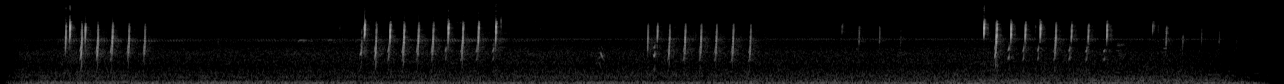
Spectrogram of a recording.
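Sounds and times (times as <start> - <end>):
California quail alarm call: 0.6 - 1.6, 3.3 - 5.2, 5.9 - 7.7, 8.3 - 9.2, 9.8 - 12.4.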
